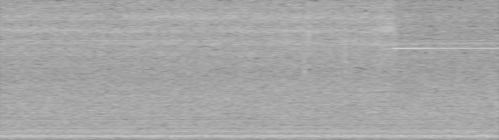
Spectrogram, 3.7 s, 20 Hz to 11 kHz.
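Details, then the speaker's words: Cheap 600W DC-DC boost converter near its 10 A output limit: steady low hum-tone with hiss, and a faint high inductor whine joining as it struggles. "oh that sounds like it's struggling there I can hear the inductor starting to wind"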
